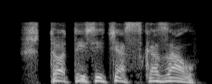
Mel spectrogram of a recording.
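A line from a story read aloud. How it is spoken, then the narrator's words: Growl. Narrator (Russian): прорычал он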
